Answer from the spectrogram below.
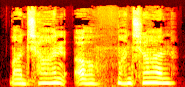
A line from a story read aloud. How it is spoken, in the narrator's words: he moaned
